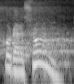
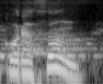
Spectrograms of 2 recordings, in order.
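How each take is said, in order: First: The z is said the Latin American way. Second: The z is said the way Spaniards say it. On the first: "Nosotros mm, la pronunciamos corazón" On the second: "los españoles pronuncian muy bien corazón, la Z"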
